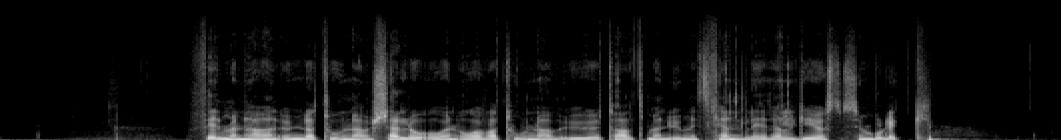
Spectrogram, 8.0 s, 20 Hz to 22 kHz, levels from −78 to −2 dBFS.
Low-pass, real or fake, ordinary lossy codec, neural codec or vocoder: 19.8 kHz; fake; none; codec, 44.1 kHz, 7.8 kbps, Pupu-Codec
